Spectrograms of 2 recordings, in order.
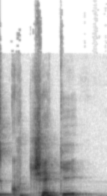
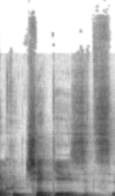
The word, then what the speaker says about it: Koucheki: My name is Kucheki, K-O-U-C-H-E-K-I, Kucheki, it pronounces Kucheki. – Just like it's written.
